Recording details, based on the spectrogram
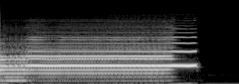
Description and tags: Tenor Sax Multiphonic a4
The format is ready to use in sampletank but obviously can be imported to other samplers. The collection includes multiple articulations for a realistic performance.
tenor-sax, woodwind, saxophone, jazz, sampled-instruments, vst, sax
